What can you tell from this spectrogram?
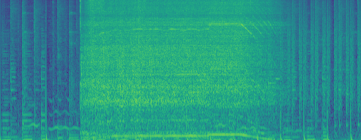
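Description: Electric kitchen mixer motor runs hard for about four seconds, rises slightly in pitch, then winds down with a falling pitch and stops. Background music with a steady beat plays throughout.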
